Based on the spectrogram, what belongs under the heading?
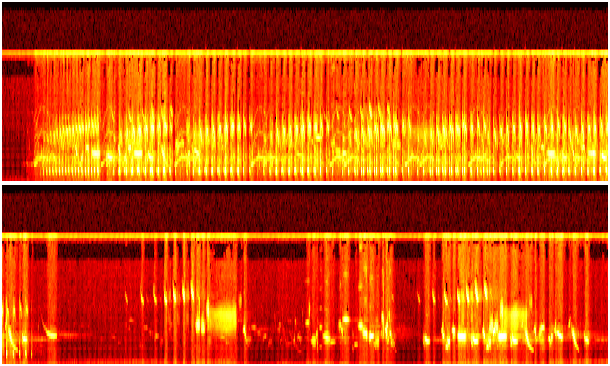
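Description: Bird calls: a dense, rapid chirping that keeps up for about twelve seconds, then stops abruptly and gives way to sparser, higher chirps and squeaks.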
